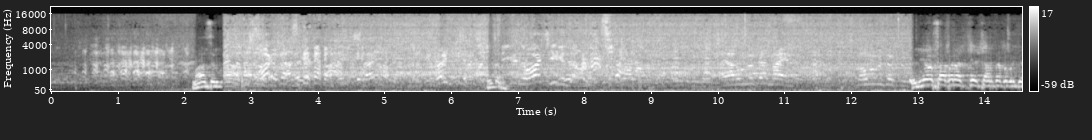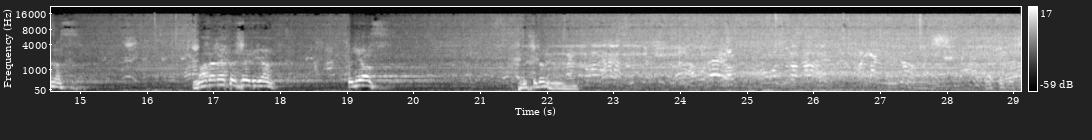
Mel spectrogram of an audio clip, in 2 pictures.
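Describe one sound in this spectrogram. A large outdoor crowd of men chatters and calls out.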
